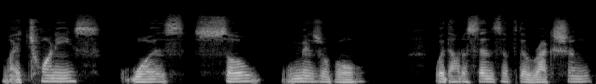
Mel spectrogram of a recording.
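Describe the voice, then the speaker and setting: A woman in her forties from Taiwan with a Taiwanese accent, giving an earnest, reflective motivational talk with halting restarts. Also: a bass voice, a little mellow. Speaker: motivational vlogger.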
